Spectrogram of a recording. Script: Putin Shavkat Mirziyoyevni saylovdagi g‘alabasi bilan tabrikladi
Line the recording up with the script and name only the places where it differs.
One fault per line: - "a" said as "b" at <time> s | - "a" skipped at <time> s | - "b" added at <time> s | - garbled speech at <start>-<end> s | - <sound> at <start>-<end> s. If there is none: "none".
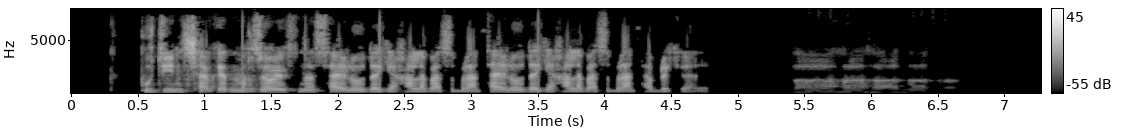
- "saylovdagi g‘alabasi bilan" added at 3.1 s
- laugh at 5.4-6.7 s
